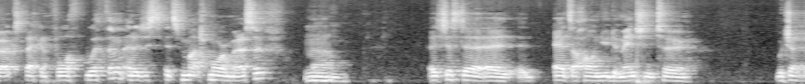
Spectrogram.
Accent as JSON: {"language": "English", "town": "Dunedin", "region": "Otago", "country": "New Zealand", "tie": "born or raised there", "moved": "as an adult", "lives_now": "Melbourne, Australia", "said": "I have a mother and a father and two brothers back in New Zealand, back in my hometown of Dunedin"}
